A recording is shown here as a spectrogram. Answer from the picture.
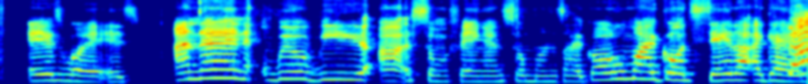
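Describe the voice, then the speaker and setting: A high-pitched woman speaks at a moderate pace with ordinary pitch variation and big swings in loudness. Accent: northern English. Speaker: podcast host. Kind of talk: live podcast panel chat. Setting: live podcast event with audience.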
